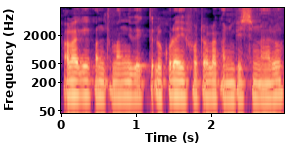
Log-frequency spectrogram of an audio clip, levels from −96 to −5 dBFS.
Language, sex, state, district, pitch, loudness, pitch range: Telugu, male, Andhra Pradesh, Sri Satya Sai, 105 Hz, -20 LUFS, 100-105 Hz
